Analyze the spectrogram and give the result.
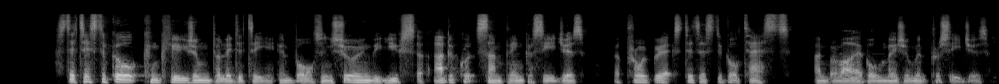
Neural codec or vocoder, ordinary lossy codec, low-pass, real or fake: codec, 24 kHz, 0.9 kbps, WavTokenizer, medium music audio release; none; 10.8 kHz; fake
